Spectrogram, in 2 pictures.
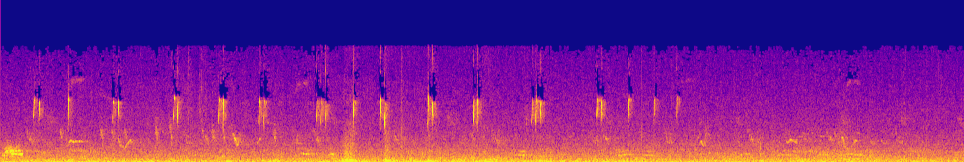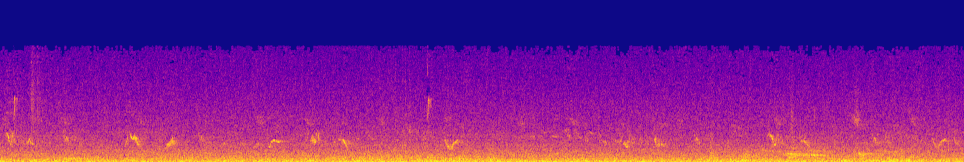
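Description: Small birds chirping: a run of short, very high chips for about the first ten seconds, then scattered fainter chirps, over a steady outdoor background hiss.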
